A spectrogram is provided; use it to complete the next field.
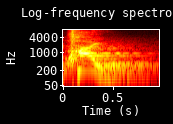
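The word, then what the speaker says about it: high: হাই, হাই means উঁচু বা উচ্চ। হাইট, উচ্চতা। ফাইট, যুদ্ধ। প্রত্যেকটি ওয়ার্ডের সাথেই জিএইচ আছে, প্রত্যেকটি ওয়ার্ডের সাথেই জিএইচ আছে এবং কোনোটারই উচ্চারণ হয়নি।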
